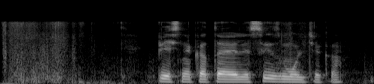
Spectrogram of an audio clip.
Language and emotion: Russian, neutral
